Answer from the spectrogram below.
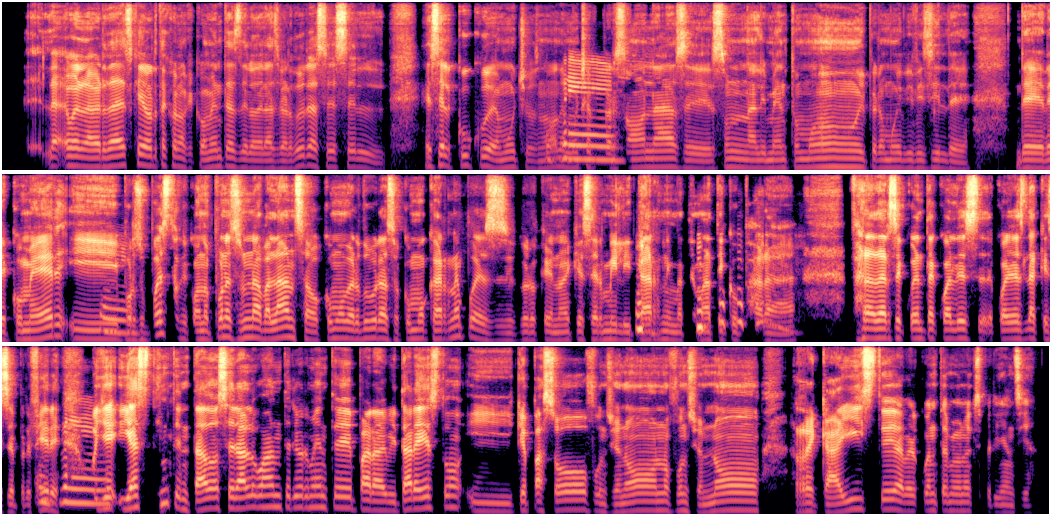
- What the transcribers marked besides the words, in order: laugh; laughing while speaking: "para"
- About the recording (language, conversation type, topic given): Spanish, advice, ¿Cómo puedo manejar el comer por estrés y la culpa que siento después?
